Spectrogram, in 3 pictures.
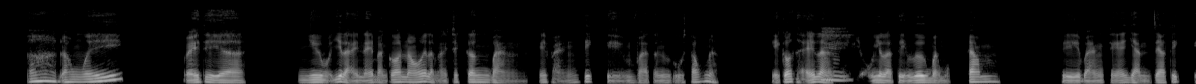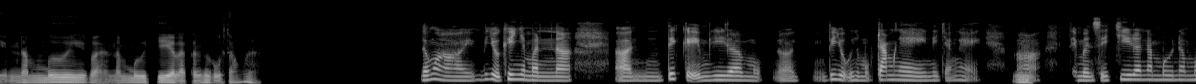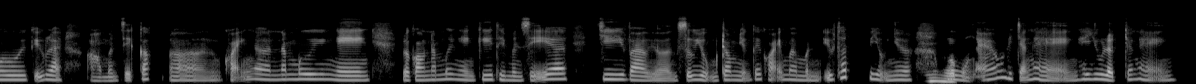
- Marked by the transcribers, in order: tapping
- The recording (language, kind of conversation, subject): Vietnamese, podcast, Bạn cân bằng giữa tiết kiệm và tận hưởng cuộc sống thế nào?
